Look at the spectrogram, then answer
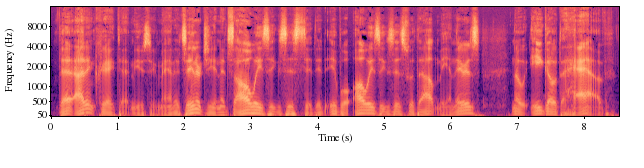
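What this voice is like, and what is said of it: Raspy voice. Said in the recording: “you can tell by my raspy voice, I'm not a pretty singer”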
